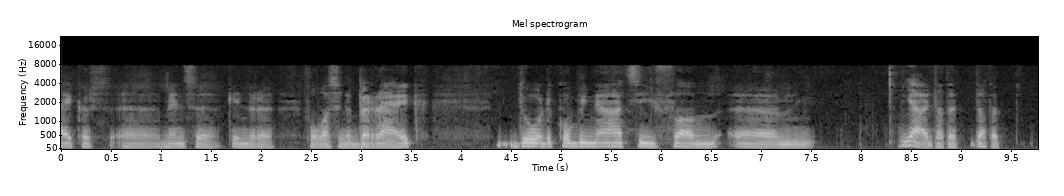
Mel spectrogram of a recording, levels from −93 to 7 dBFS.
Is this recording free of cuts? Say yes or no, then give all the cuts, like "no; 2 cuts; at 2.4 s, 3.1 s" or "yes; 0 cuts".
yes; 0 cuts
